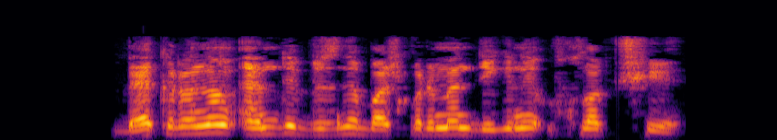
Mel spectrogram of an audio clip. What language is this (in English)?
Uyghur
